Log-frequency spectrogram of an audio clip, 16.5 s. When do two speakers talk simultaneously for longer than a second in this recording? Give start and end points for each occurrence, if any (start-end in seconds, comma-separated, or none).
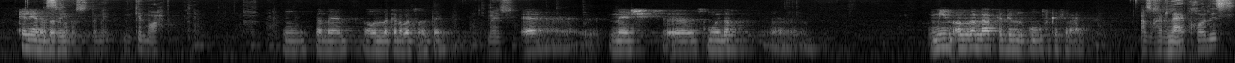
none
